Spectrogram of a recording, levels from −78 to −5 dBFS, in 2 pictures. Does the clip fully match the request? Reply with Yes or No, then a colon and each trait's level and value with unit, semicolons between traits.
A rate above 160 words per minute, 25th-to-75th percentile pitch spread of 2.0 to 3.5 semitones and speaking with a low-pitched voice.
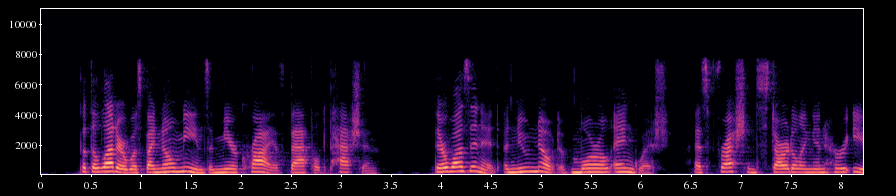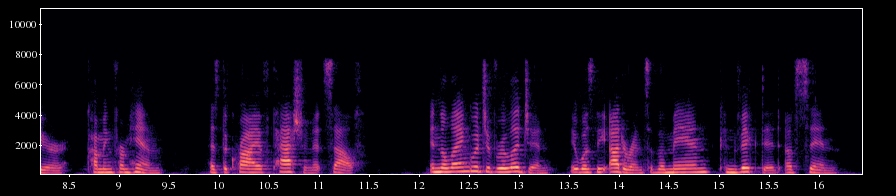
No: average, 195 wpm; average, 3.2 semitones; high, 225 Hz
